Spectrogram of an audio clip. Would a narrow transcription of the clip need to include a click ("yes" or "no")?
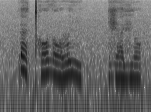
yes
